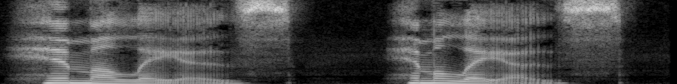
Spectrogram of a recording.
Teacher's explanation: Four syllables with the stress on the second.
